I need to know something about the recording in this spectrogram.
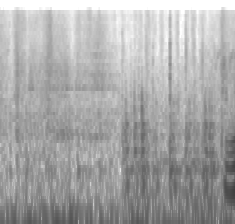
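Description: Hands quietly patting and shaping a loaf of bread dough on a floured wooden board.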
